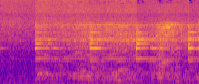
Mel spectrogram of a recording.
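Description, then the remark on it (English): A steam locomotive hisses loudly at the station in Pineville at night, a steady rush of steam that bursts in abruptly and keeps going, swelling in brief surges, with no voices. “When I got off the train in Pineville last night, two men were waiting for me.”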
